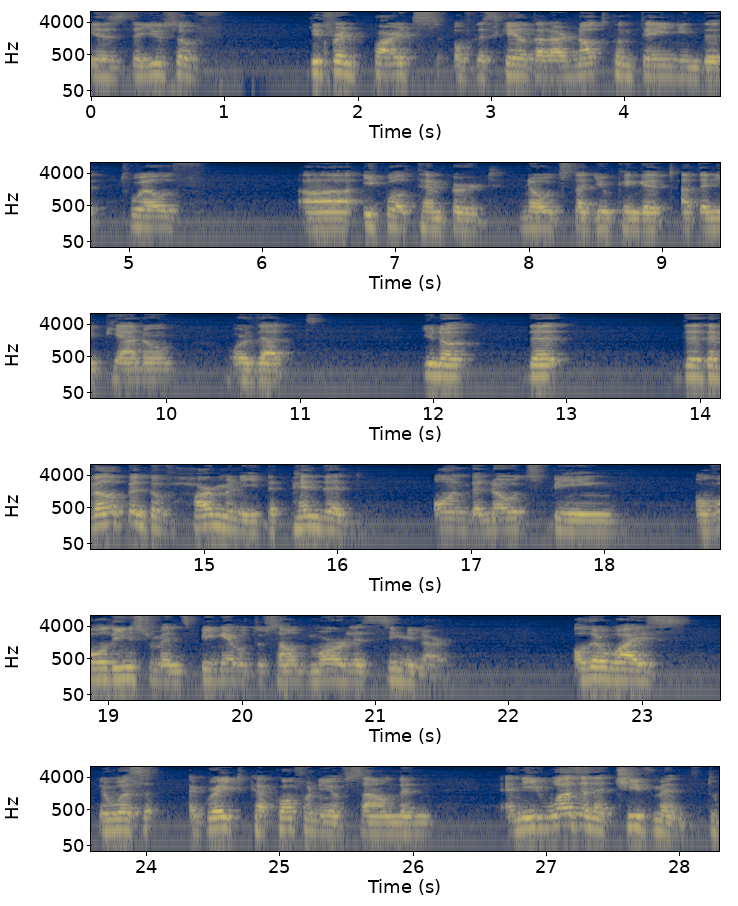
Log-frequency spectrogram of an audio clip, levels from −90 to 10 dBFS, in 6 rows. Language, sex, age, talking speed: English, male, 40-59, 140 wpm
